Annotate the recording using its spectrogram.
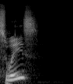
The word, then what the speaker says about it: Suez: Suez. It's connecting the Mediterranean Sea to the Red Sea. – Red Sea. The Black Sea. It's pronounced Suez.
